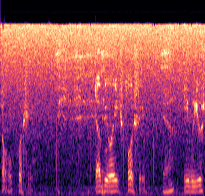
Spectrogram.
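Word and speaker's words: Pushie: great reunion seeing old Pushy. We always called him Push. William Henry, Pushy. Four names. Yeah. And Pushy, P-U-S-H-I-E. So that was my grandfather's name. Pushy? Pushy, yeah. Yeah, they pronounced it Pushay sometimes.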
